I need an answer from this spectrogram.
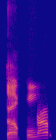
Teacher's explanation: Qaf ini diantara huruf isti'la, jadi tebal Nek pengucapan qalqalahnya.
